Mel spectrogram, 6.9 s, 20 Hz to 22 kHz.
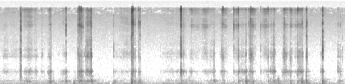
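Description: A wooden ear pick scratches the side of a silver metal XY stereo microphone capsule on a Zoom H6 recorder, then moves to the center. The result is a quiet run of close, dry scratches and soft taps with a low, thumpy body and a faint hollow ring around 500 Hz.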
